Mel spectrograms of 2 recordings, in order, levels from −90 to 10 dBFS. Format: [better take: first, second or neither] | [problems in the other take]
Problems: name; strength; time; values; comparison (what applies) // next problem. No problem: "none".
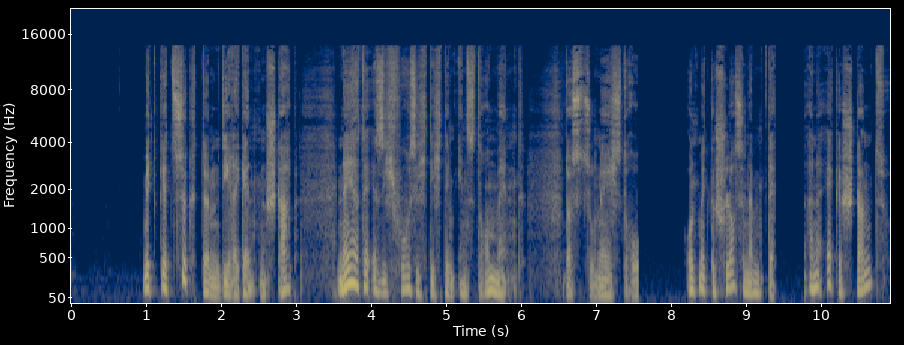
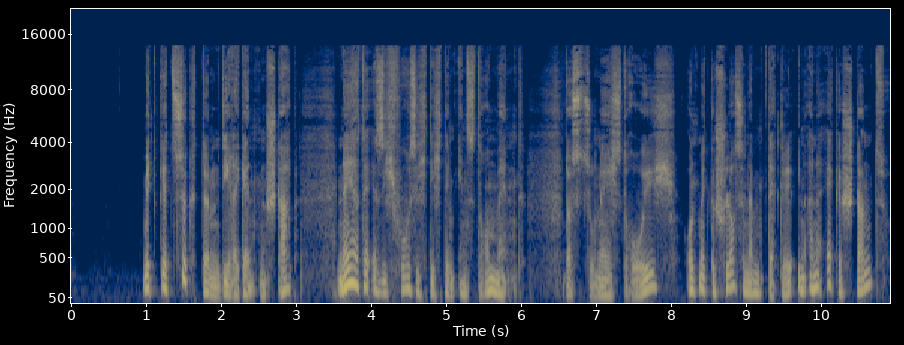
second | audio cutting out; at 7.5 s for 0.5 s and at 9.5 s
